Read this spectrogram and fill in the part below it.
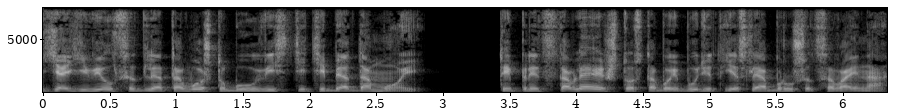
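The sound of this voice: Quiet background and an unforced reading voice with normal pitch variation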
